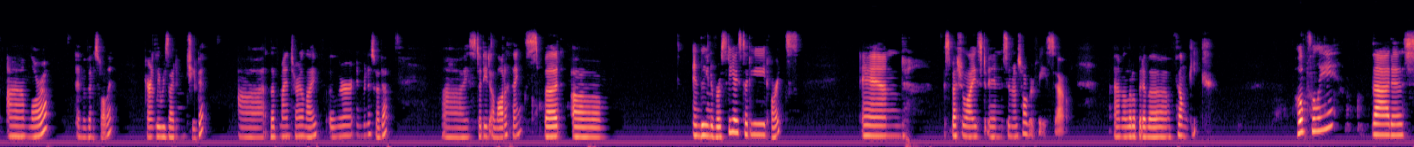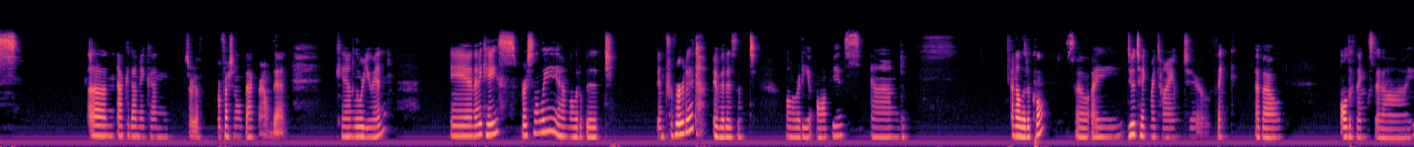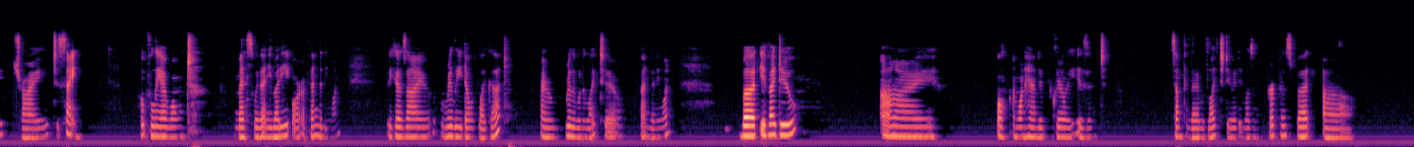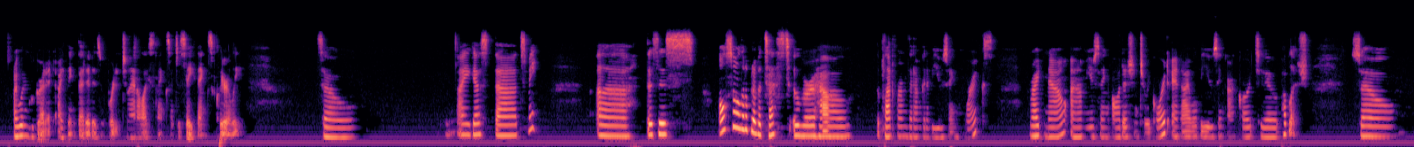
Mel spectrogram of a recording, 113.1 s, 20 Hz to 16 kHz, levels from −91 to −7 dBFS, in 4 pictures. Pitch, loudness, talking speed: 105 Hz, -30 LUFS, 105 wpm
